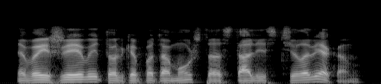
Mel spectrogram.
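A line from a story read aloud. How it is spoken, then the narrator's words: Cold, commanding voice. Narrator (Russian): холодно сказал император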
